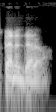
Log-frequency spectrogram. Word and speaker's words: Benedetto: And my last name is pronounced Benedetto.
